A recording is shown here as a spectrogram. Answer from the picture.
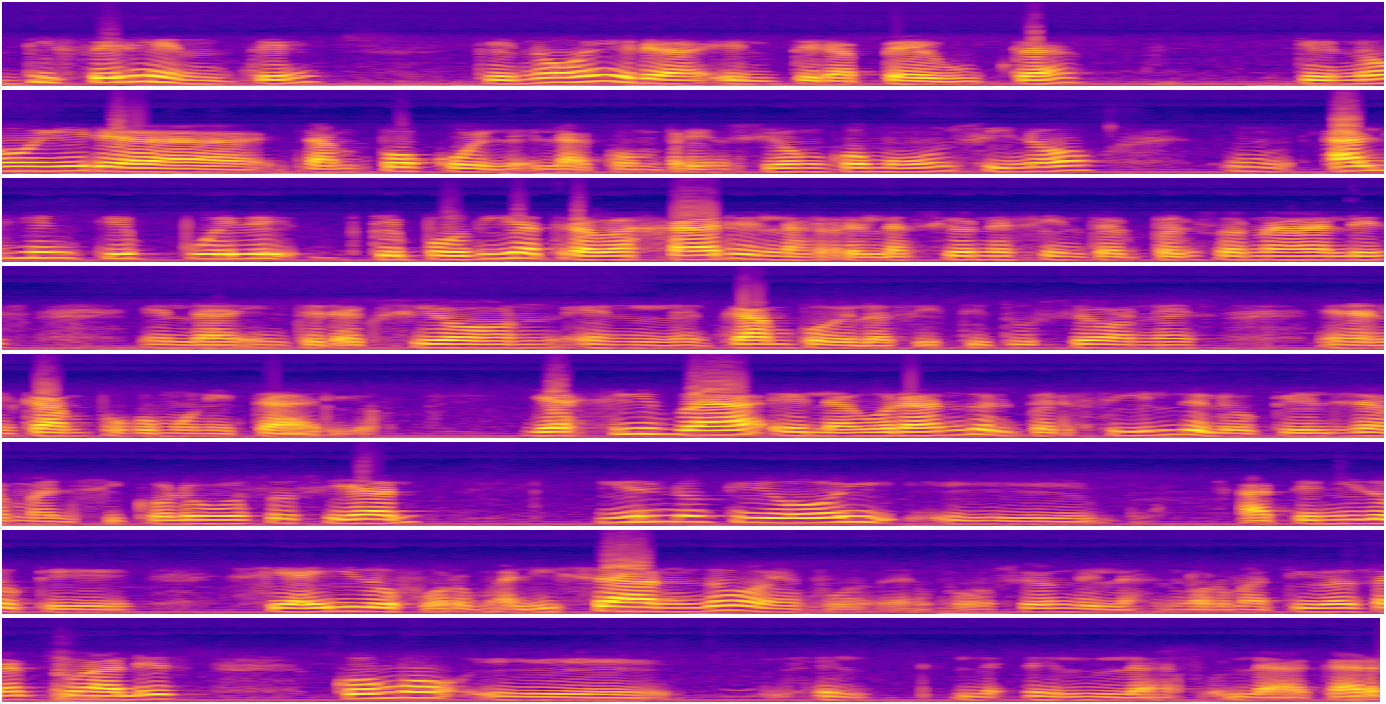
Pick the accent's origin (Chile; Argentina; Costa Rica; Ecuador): Argentina; Cuando decimos los argentinos no somos los porteños solamente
